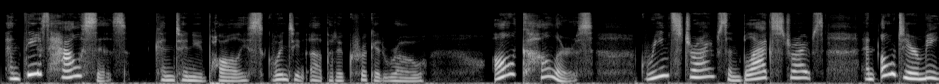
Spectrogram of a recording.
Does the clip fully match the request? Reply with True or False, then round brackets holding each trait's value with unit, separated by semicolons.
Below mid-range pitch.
False (255 Hz)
